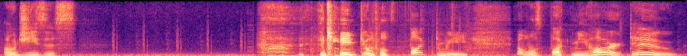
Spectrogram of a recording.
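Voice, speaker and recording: A man's voice: high voice, wildly swooping pitch, slow pace, a little hiss or hum. A man giving casual, informal, sweary video game commentary as a let's play host. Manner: profane, informal.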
